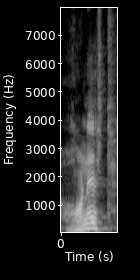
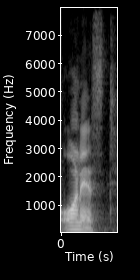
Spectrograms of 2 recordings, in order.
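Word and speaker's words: honest: লেটারটির উচ্চারণ হয় না এটাকে আমরা হনেস্ট না বলে বলবো অনেস্ট কারণ এইচ এর কোন সাউন্ড নেই হনার নয়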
